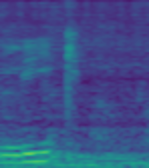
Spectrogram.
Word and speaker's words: Lik: I know it's not pronounced Lick in English. Leak.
